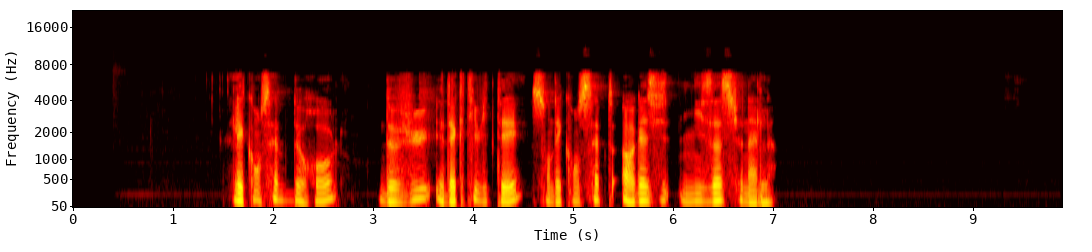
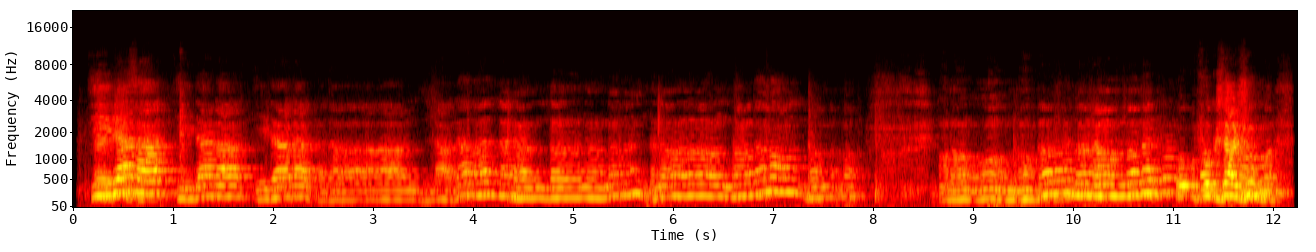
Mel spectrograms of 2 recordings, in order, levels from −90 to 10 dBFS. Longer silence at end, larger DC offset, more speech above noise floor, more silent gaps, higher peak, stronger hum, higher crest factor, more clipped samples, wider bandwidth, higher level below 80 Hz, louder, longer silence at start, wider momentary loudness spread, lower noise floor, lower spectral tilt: first, 2.9 s vs 0.05 s; neither; first, 58 dB vs 21 dB; neither; about the same, -4 dBFS vs -6 dBFS; neither; about the same, 24 dB vs 20 dB; neither; about the same, 7.2 kHz vs 7 kHz; first, -52 dBFS vs -60 dBFS; about the same, -25 LUFS vs -27 LUFS; first, 1.6 s vs 0.2 s; second, 8 LU vs 15 LU; first, -82 dBFS vs -47 dBFS; second, -5 dB/octave vs -8.5 dB/octave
